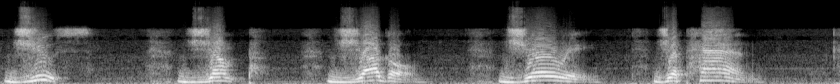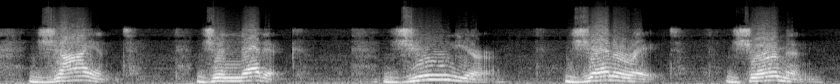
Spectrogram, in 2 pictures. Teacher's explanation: let's practice words with the voiced American J sound. We'll start with the J sound at the beginning of words.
